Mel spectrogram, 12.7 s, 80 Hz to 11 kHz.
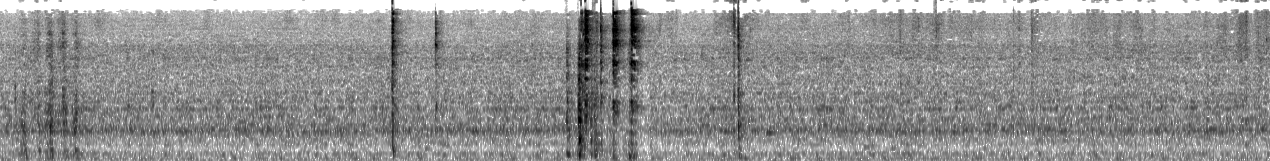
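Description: Steady low kitchen background hum, broken by a single sharp click about 4 s in and a short cluster of clicks and clatters around the middle, as a wire whisk and a mixing bowl are handled and set down.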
